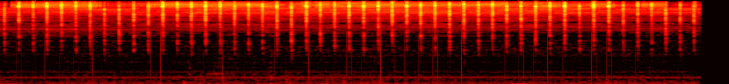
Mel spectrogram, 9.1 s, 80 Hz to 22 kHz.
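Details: Sharp, even clicks about four times a second from an old Wine Enthusiast wine cooler, model 280-03-01, which has recently started clicking and stopped cooling.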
